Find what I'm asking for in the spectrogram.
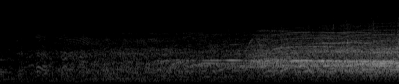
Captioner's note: applause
